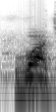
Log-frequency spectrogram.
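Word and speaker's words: watch: है मैच ठीक है वाच देखिए हम टी को नहीं पढ़ रहे हैं ठीक है डायरेक्ट वाच पढ़ रहे है ठीक है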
